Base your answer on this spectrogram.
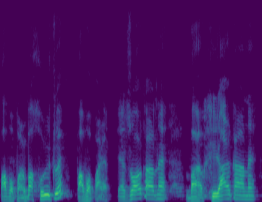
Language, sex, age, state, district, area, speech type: Assamese, male, 60+, Assam, Majuli, urban, spontaneous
